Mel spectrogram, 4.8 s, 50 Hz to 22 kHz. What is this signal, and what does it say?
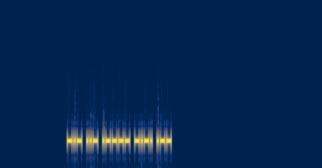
Morse code, heard as a keyed tone, about 46 wpm, 700 Hz. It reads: KU1CW
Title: USA Call Signs - 5 Characters - Repeated 3x - 50wpm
